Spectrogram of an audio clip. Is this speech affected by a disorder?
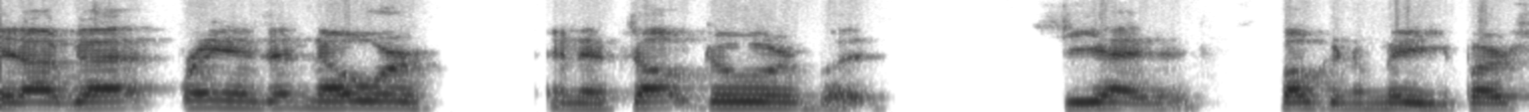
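Yes: traumatic brain injury.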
